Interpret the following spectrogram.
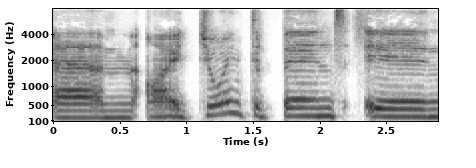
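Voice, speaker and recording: A woman with a Dutch accent in a dry, close sound with no echo. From Netherlands. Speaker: rock band lead singer. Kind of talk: casual chat.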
